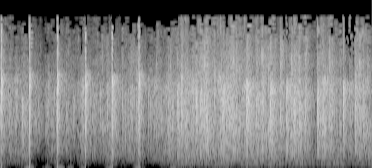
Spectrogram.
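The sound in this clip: Church audience applause welcoming guests: a few sharp, separate claps at first, then a swell into continuous, lively clapping from many hands that stays fairly loud to the end.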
